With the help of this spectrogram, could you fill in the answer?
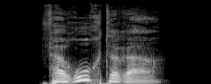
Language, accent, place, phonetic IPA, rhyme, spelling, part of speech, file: German, Germany, Berlin, [fɛɐ̯ˈʁuːxtəʁɐ], -uːxtəʁɐ, verruchterer, adjective, De-verruchterer.ogg
- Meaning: inflection of verrucht: 1. strong/mixed nominative masculine singular comparative degree 2. strong genitive/dative feminine singular comparative degree 3. strong genitive plural comparative degree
